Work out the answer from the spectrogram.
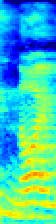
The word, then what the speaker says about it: Neumann: Neumann, hoje aqui, é assim que pronuncia o teu sobrenome? Justamente. Olha só!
